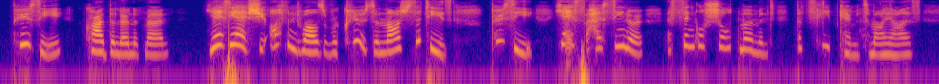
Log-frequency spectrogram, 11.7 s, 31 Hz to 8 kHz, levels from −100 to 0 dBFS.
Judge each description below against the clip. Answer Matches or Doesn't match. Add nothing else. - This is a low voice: Doesn't match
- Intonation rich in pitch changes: Matches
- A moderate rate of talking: Matches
